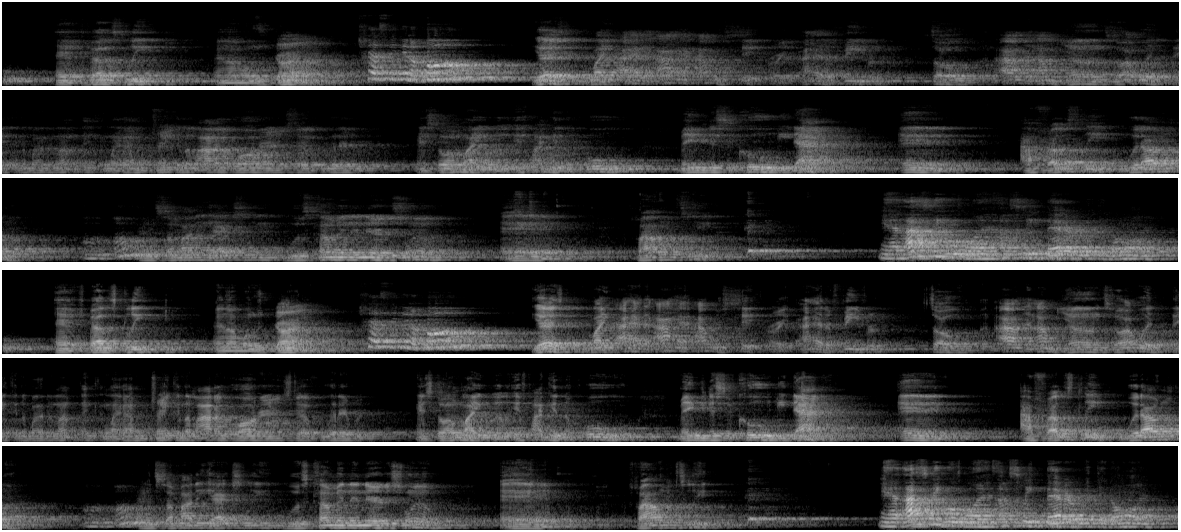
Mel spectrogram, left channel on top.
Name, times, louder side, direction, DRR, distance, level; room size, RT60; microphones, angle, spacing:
voice 1, 0.5-1.8 2.1-3.2 5.3-8.8 9.3-15.4 15.9-18.0 18.5-20.1 20.7-21.3 21.9-23.7 24.9-27.9 28.5-29.6 29.9-30.6, right 2 dB, 75° right, 4 dB, 0.7 m, -30 dB
voice 2, 3.5-4.7 24.3-25.0 28.7-29.0 31.0-31.1, left 1 dB, 80° left, -4 dB, 1.7 m, -26 dB
voice 3, 32.3-35.0, right 2 dB, 40° right, 1 dB, 0.8 m, -23 dB
9.5 x 3.7 x 4.9 m, 2.5 s
head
